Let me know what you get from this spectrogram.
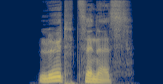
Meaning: genitive singular of Lötzinn
- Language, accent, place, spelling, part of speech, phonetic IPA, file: German, Germany, Berlin, Lötzinnes, noun, [ˈløːtˌt͡sɪnəs], De-Lötzinnes.ogg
